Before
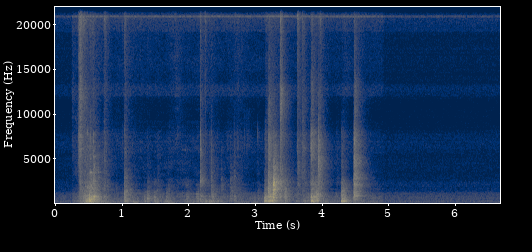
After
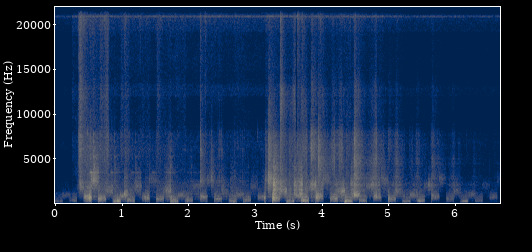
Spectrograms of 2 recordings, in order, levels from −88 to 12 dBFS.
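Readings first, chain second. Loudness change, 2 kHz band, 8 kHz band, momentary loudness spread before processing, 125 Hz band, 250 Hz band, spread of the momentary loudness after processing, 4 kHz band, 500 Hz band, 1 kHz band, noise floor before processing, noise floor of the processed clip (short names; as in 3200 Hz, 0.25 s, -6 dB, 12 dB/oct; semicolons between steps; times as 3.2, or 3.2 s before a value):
-6.0 dB, -4.5 dB, -3.0 dB, 22 LU, -18.0 dB, -10.0 dB, 19 LU, -2.0 dB, -5.0 dB, -3.5 dB, -57 dBFS, -61 dBFS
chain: regenerating reverse delay 0.582 s, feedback 40%, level -8 dB; dynamic EQ 5600 Hz, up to +5 dB, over -48 dBFS, Q 1; on a send: split-band echo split 1100 Hz, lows 0.418 s, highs 0.312 s, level -13 dB; on the sum: stepped high-pass 9.2 Hz 250–2700 Hz; gain -8 dB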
